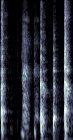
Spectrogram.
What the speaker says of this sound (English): I just had, just a quick little cough.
